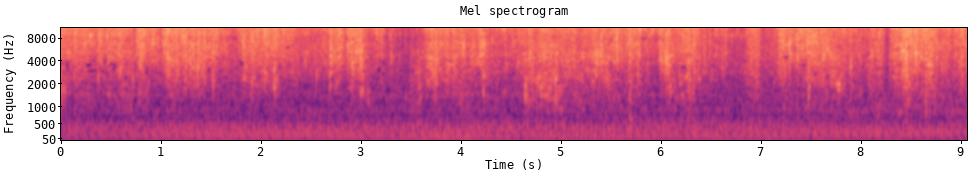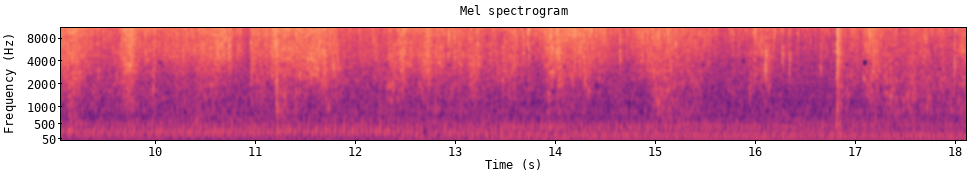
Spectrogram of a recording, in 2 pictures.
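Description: Water trickles and dribbles steadily while a fish pond is being cleaned, a continuous close splashing flow with faint background hum.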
